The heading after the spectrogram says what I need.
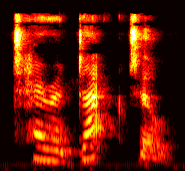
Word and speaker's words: pterodactyl: We do not pronounce the P sound when it comes in a combination of PS, PT, and PN. Let's look at some examples. Pneumonia, pneumonia. Psychology, psychology. Pterodactyl, pterodactyl.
